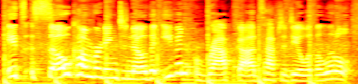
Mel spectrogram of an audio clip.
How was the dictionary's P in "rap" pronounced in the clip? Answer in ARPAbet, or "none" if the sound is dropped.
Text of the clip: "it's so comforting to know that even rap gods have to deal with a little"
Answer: P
